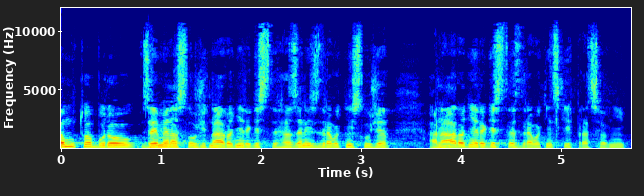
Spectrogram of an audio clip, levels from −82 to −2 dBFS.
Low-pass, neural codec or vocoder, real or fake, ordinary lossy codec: 10.8 kHz; none; real; AAC, 32 kbps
